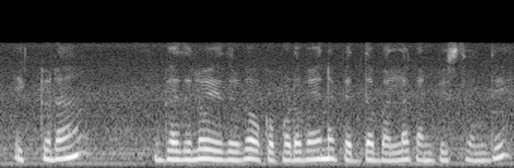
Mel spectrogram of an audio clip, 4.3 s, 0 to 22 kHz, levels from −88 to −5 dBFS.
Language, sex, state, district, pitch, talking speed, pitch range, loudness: Telugu, female, Telangana, Mahabubabad, 205 Hz, 110 wpm, 195-220 Hz, -15 LUFS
